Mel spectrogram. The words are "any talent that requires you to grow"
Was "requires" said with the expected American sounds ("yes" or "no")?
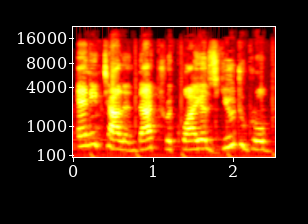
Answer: yes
